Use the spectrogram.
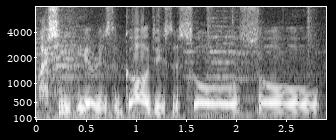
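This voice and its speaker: A man from Iran whose first language is Farsi, giving a halting testimony in broken English. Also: sits low, low-quality recording. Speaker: former prisoner giving a testimony. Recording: film clip with music behind. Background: music.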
